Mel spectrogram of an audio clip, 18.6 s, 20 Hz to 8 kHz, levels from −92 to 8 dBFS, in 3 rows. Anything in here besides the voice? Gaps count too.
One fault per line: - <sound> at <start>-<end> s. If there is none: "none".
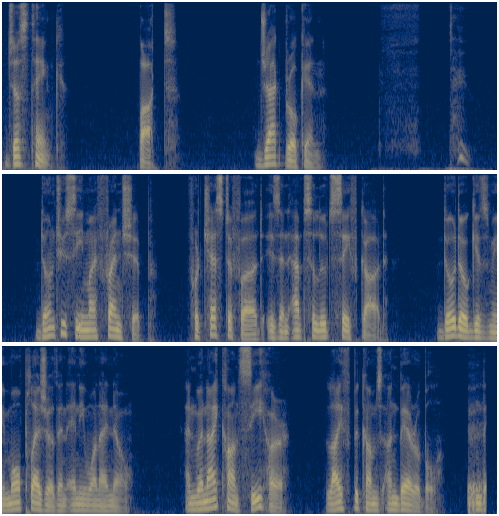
- breath at 4.6-6.2 s
- laugh at 18.2-18.4 s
